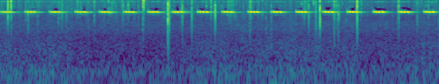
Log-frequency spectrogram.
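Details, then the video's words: Forest crickets chirp shrilly and rhythmically at night, about three pulses per second, beside a campfire whose sharp pops and crackles punctuate a strong low, roaring background. "Campfire In The Night Forest w/ Cricket Sounds"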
